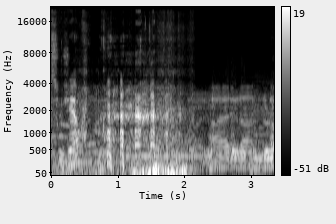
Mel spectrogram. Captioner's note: laughs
